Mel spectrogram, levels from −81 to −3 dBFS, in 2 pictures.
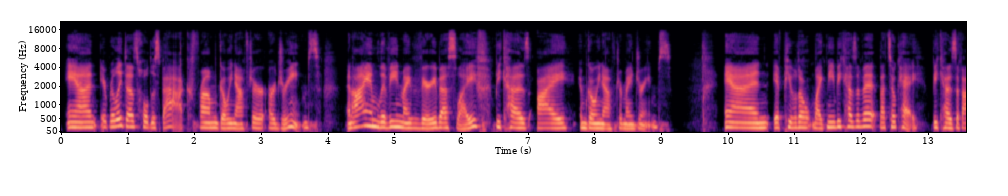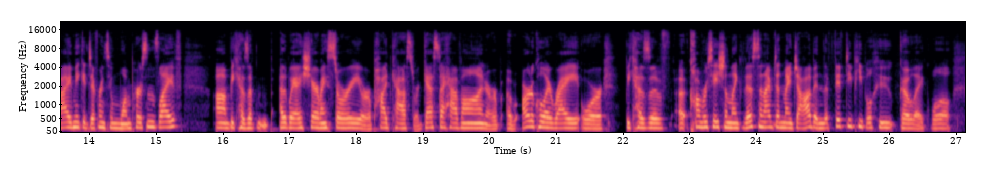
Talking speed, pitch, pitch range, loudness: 200 wpm, 180 Hz, 165-195 Hz, -19 LUFS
